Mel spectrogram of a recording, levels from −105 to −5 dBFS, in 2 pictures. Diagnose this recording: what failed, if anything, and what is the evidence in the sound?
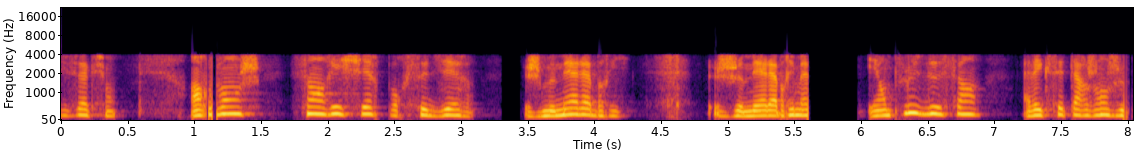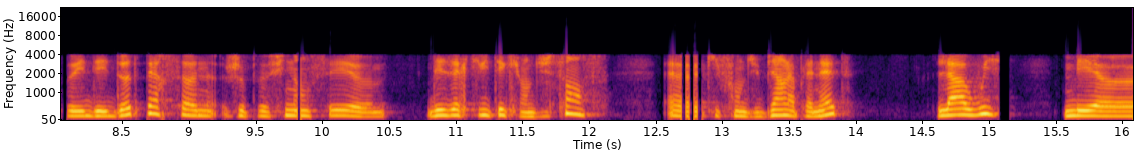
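Packet loss filled with silence at 1.09, 3.3, 5.6, 7.97, 9.81, 12.69 and 15.07 s is a network-stage fault. The receiver substituted digital silence for missing packets, cutting hard-edged holes of 30 to 380 ms into the speech, all multiples that fit a 10 ms packet.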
